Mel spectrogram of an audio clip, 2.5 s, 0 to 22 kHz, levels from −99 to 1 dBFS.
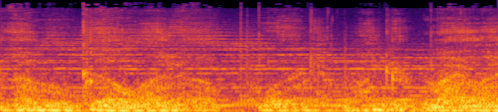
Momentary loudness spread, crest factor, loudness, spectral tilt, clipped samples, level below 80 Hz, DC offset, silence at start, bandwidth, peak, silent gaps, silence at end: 5 LU; 10 dB; -12 LUFS; -6.5 dB/octave; under 0.1%; -18 dBFS; under 0.1%; 0 s; 16 kHz; 0 dBFS; none; 0 s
